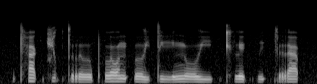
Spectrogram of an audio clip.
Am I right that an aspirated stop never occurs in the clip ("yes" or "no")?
no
